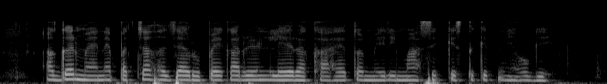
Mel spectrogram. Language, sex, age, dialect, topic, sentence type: Hindi, female, 18-24, Marwari Dhudhari, banking, question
